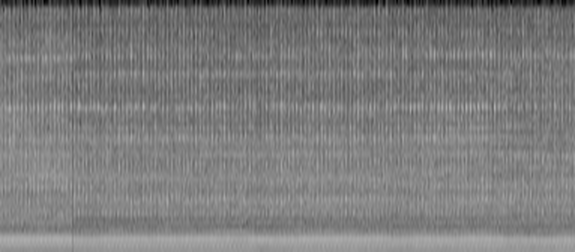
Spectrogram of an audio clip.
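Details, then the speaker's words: Five-dollar yard-sale gas leaf blower, said to smoke and previously wouldn't start, after carburetor adjustment a quarter turn clockwise: small two-stroke holds a steady buzz with slight speed wavering, running a bit choppy; cause not pinned down. "well I think that was it guys it still sounds a little running it sounds like it's running a little bit choppy there but I mean I could take this thing apart and clean it all up but for five bucks can't go wrong"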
